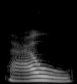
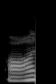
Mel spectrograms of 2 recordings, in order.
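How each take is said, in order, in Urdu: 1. یہ آواز a سے w کی طرف پھسلتی ہے۔ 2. یہ ایک خالص لمبی او کی آواز ہے۔ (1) "فتح کو واو سے جوڑیں گے" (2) "عو نہیں کہیں گے"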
